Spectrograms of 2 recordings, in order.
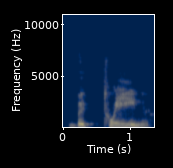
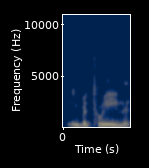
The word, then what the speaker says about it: between: Now here, between. Between. Okay. Yeah. Between. Yeah. We're stressing it. That syllable is stressed. So we do release the T there.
